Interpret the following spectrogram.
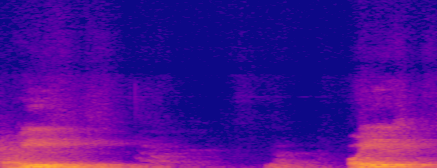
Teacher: la primera la tenemos abierta, la segunda es cerrada, pero se convierte en abierta al llevar el golpe de voz, por lo tanto es un hiato, llevará tilde para marcar el hiato.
